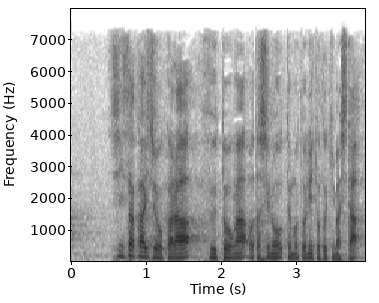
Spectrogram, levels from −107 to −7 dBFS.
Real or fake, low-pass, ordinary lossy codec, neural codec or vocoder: fake; 7.2 kHz; AAC, 32 kbps; vocoder, 44.1 kHz, 128 mel bands every 512 samples, BigVGAN v2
